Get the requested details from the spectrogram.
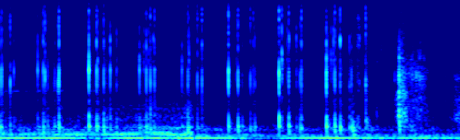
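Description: Long nails tap the edge and front of a pink Too Faced cardboard eyeshadow palette held at an angle, making a rapid run of sharp, bright, dry clicks that die away almost instantly. A steady low hum sits underneath, and a brief scratchy brushing sound rises near the end.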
